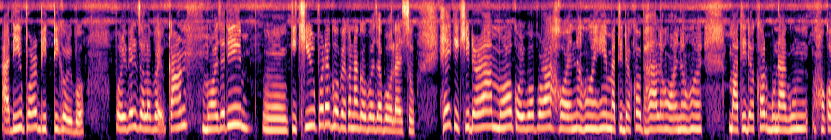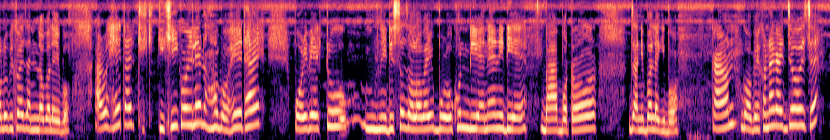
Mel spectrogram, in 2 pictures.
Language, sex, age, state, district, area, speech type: Assamese, female, 18-30, Assam, Lakhimpur, rural, spontaneous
